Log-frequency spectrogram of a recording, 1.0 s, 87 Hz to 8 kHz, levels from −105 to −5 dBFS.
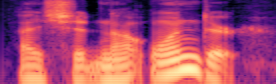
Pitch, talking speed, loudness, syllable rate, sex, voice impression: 130 Hz, 230 wpm, -17 LUFS, 6.4 syllables/s, male, masculine, adult-like, fluent, slightly intellectual, slightly refreshing, slightly friendly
